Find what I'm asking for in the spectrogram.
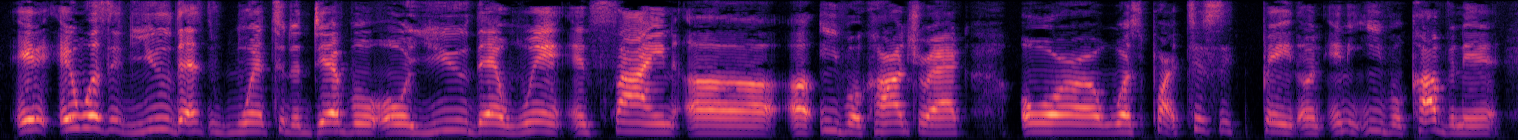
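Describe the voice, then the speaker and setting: A woman from Haiti with a Haitian accent, giving a prophetic teaching monologue as a spiritual teacher, earnest and repetitive, often restarting her phrases. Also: lowish voice. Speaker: spiritual teacher and life coach.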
